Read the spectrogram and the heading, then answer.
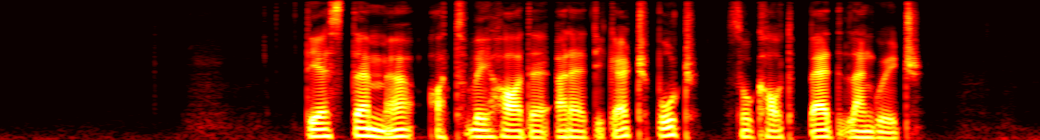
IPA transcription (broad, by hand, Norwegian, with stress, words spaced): ˈdeː ˈstɛmə ˈɑt ˈʋiː ˈhɑːdə ɾɛdɪˈɡeːʈ ˈbʊʈ ˈsoːkɑlt ˈbæːd ˈlæŋɡwɪd͡ʒ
